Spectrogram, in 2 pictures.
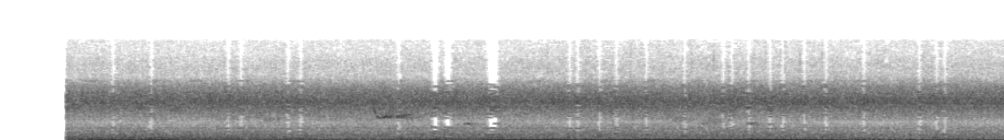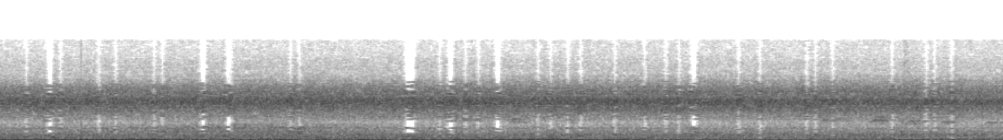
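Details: Cicadas on a hot day in central Illinois, a steady high, hissing drone that holds without a break, over a neighbour's humming air conditioner and low rumbling noise.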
